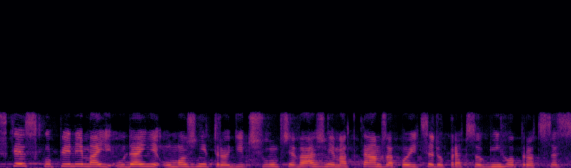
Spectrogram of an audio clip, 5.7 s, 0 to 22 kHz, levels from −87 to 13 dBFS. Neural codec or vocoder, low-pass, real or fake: codec, 16 kHz, 4 kbps, X-Codec, HuBERT features, trained on general audio; 7.2 kHz; fake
